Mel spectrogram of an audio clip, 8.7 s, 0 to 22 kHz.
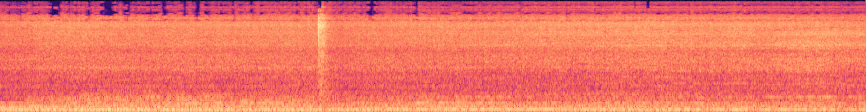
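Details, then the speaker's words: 1991 Ford Mustang GT V8 rebuilt on a 94 block with new bearings and rings, GT40P heads and intake, after ECU change: deep steady rumble at even idle with no misses or knocks; runs healthy, better than before. "Hopefully it starts. Good. Good. Better than last time."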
